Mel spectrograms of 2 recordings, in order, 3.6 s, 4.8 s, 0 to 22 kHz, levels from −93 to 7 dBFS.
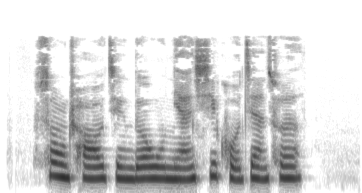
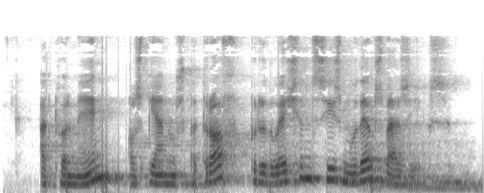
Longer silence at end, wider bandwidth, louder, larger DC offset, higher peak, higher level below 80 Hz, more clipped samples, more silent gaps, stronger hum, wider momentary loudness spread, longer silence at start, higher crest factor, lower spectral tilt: first, 0.6 s vs 0 s; about the same, 11.5 kHz vs 11.5 kHz; first, -21 LUFS vs -24 LUFS; neither; about the same, -8 dBFS vs -6 dBFS; second, -74 dBFS vs -48 dBFS; neither; neither; neither; second, 5 LU vs 11 LU; about the same, 0.4 s vs 0.4 s; about the same, 14 dB vs 18 dB; about the same, -5 dB/octave vs -5.5 dB/octave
